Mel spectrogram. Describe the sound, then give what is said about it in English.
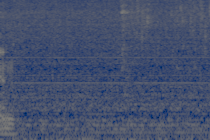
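A slow, thin pour of wine through an argon wine preserver device trickles steadily and quietly for a couple of seconds, with a faint murmur of voices underneath. “A very long time to pour. Yeah, this is not fun pouring.”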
